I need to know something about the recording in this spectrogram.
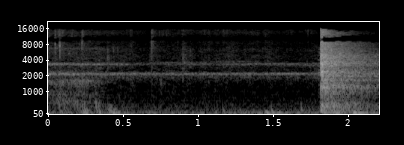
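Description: Dirt and small stones dropped into a deep vertical cave shaft: a faint hush at first, then one sharp knock near the end that fades in an echoing tail as debris strikes rock in the pit.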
